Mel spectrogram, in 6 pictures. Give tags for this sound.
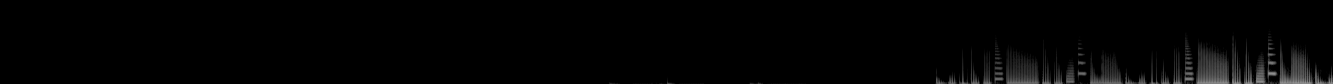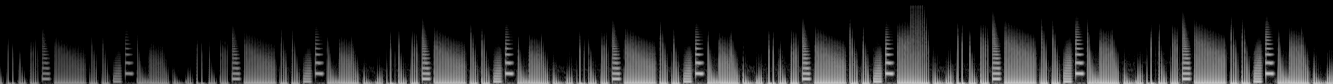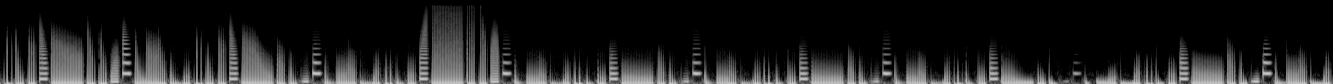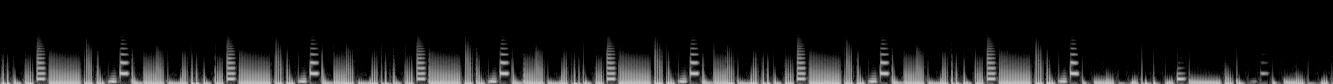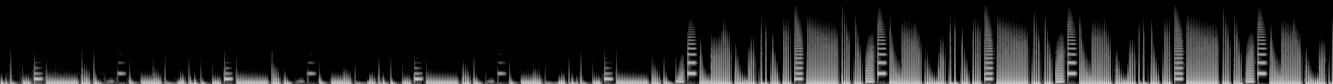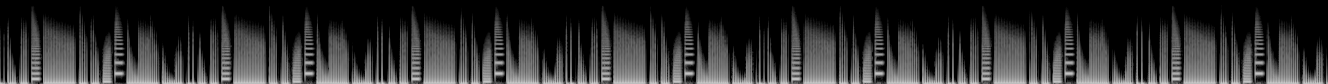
analog random fx future fr-777 retro noise

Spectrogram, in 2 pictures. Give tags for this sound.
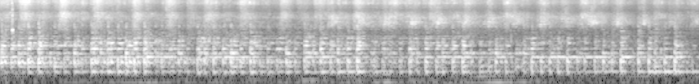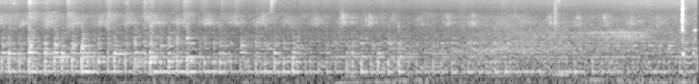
Hermosillo Dancers Fariseos Sonora Yaqui

